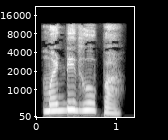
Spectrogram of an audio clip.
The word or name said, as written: ಮಡ್ಡಿಧೂಪ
